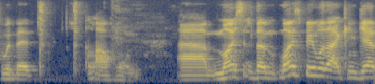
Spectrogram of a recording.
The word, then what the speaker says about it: Tilahun: There's not a lot of people that go, hey, you're not, you know, Jo White, you're Tlaahun, and it's pronounced with the Tlaahun.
